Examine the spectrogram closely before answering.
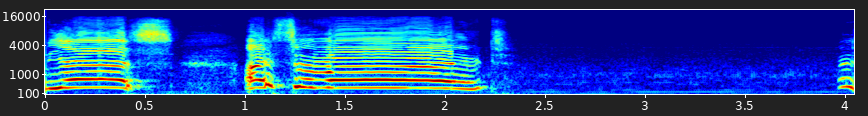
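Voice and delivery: triumphant cheer. Real, not acted. Streamer cheering as his plane pulls out of the dive. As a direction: yell it like you cheated death. Recovers from the plunge.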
